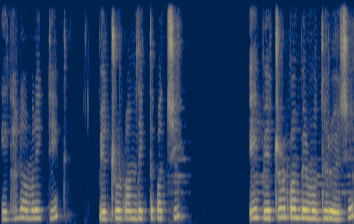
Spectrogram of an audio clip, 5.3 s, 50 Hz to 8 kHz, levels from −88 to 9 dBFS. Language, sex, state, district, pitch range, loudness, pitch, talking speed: Bengali, female, West Bengal, Malda, 275-310 Hz, -17 LUFS, 285 Hz, 145 wpm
